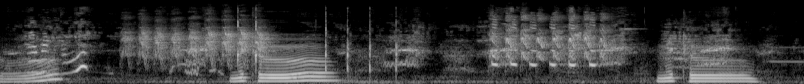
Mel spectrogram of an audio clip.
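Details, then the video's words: Baby Indian ringneck parakeet, a talking pet; two loud bouts of rapid, harsh pulsed chatter alternate with a man's coaxing speech, plus faint clicks in between. "Talking parrot video"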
